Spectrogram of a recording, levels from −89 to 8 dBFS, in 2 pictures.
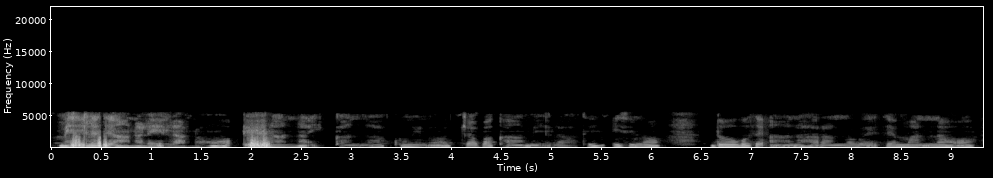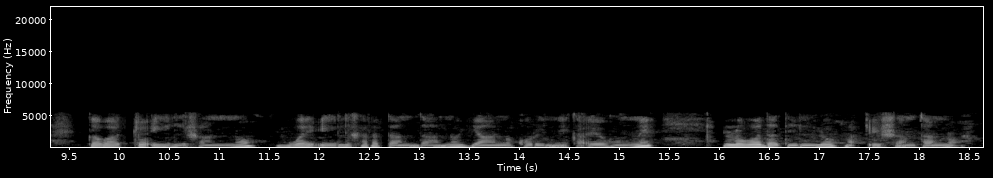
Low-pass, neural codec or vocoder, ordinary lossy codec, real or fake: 5.4 kHz; none; AAC, 32 kbps; real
